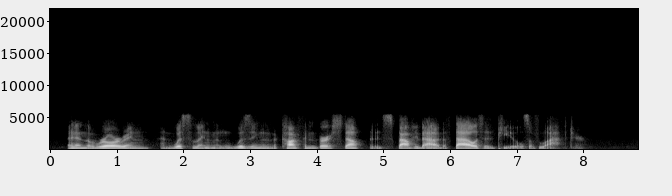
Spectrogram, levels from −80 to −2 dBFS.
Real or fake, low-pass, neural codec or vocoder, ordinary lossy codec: fake; 5.4 kHz; codec, 16 kHz, 0.5 kbps, FunCodec, trained on Chinese and English, 25 frames a second; Opus, 32 kbps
